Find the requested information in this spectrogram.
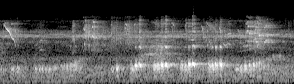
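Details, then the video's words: Coró-coró, the green ibis, recorded in Pirenópolis in Goiás state, Brazil, gives a rising run of hoarse, nasal calls that grow louder midway and then fade, against a constant insect drone and scattered bird chirps. "Canto do Pássaro Coró coró, Som do CORO CORÓ CANTANDO"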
